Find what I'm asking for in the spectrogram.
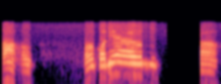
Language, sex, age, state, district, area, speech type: Odia, male, 60+, Odisha, Gajapati, rural, conversation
